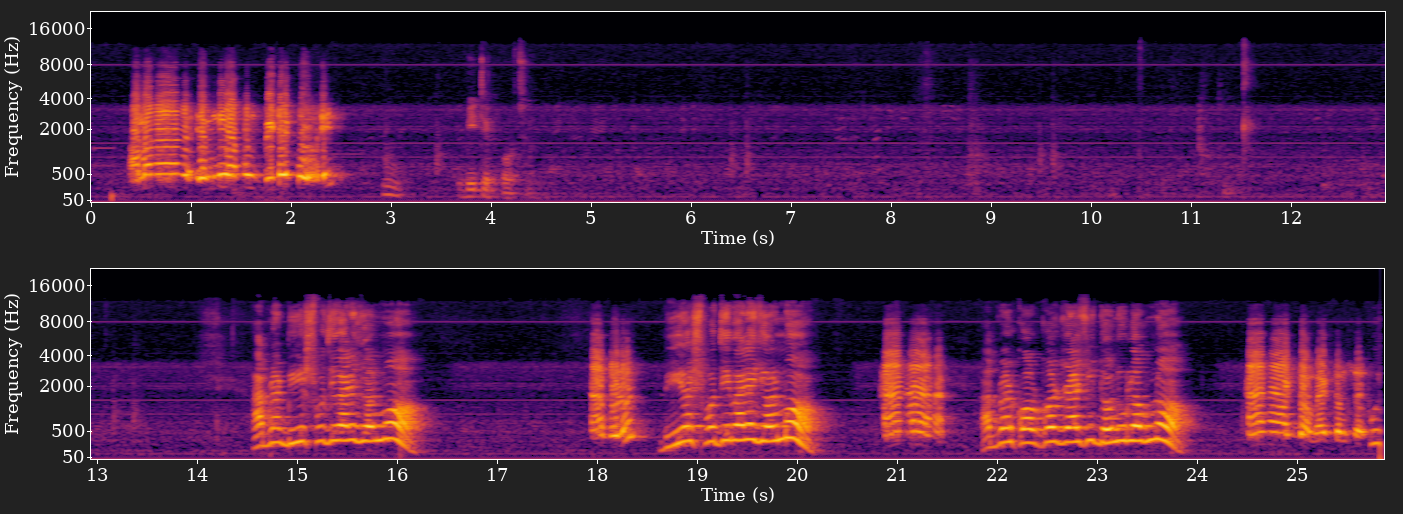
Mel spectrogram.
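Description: A middle-aged man speaks steadily into a microphone, with long pauses.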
